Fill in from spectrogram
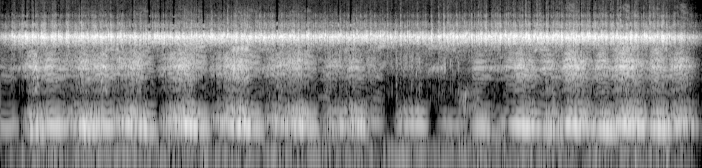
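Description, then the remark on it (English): A dense chorus of frogs and toads, the males calling to lure females for mating: a steady high-pitched trill runs throughout, layered with lower, pulsing croaks that repeat in loose rhythmic bursts, loud and continuous with no voices. “Those are frogs and toads, and they are, of course, beginning their very strong desire of the males to lure in females for mating.”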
